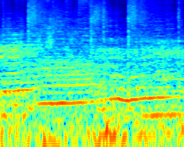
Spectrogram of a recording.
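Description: A race car screams past on a flat-out time-attack lap, a loud sustained engine howl with rising pitch and a hint of tire squeal, no voices.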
